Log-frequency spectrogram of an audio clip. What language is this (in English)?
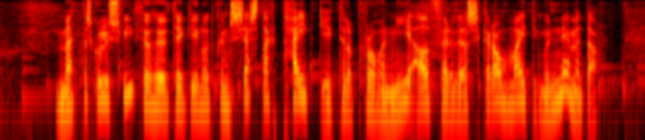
Icelandic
